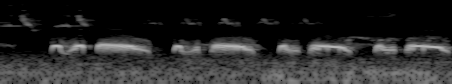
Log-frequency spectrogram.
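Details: Spotted dove, a decoy bird, calls in a paired pattern of a short wavering coo and a longer falling croo, repeated about once a second. Faint high chirps from other birds sound early on.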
